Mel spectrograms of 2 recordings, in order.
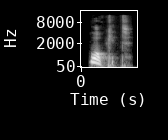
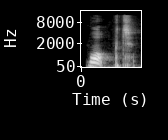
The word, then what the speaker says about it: walked: as you can imagine the most common mistake is pronouncing the IDI as it after all verbs look at some examples common mistake saying help it tis helped saying walk it it is walked not cough it but coughed not order it but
